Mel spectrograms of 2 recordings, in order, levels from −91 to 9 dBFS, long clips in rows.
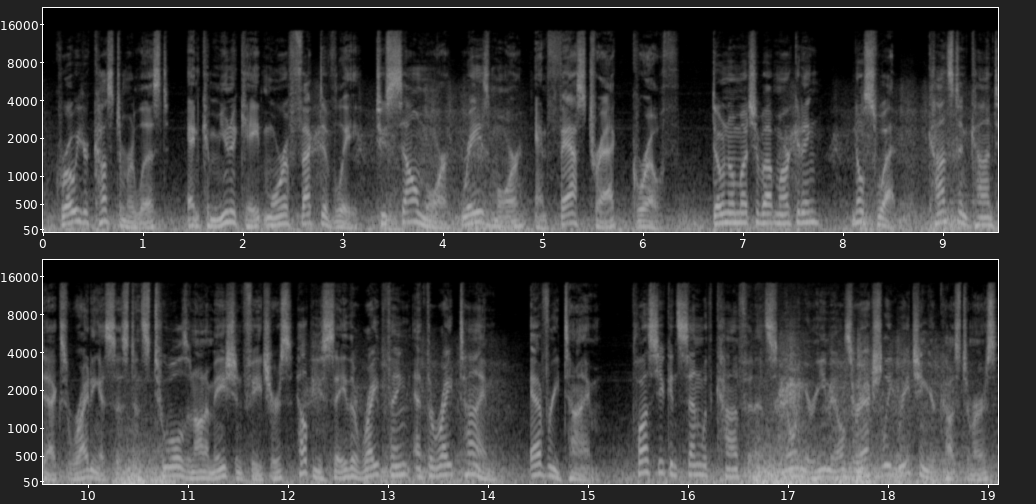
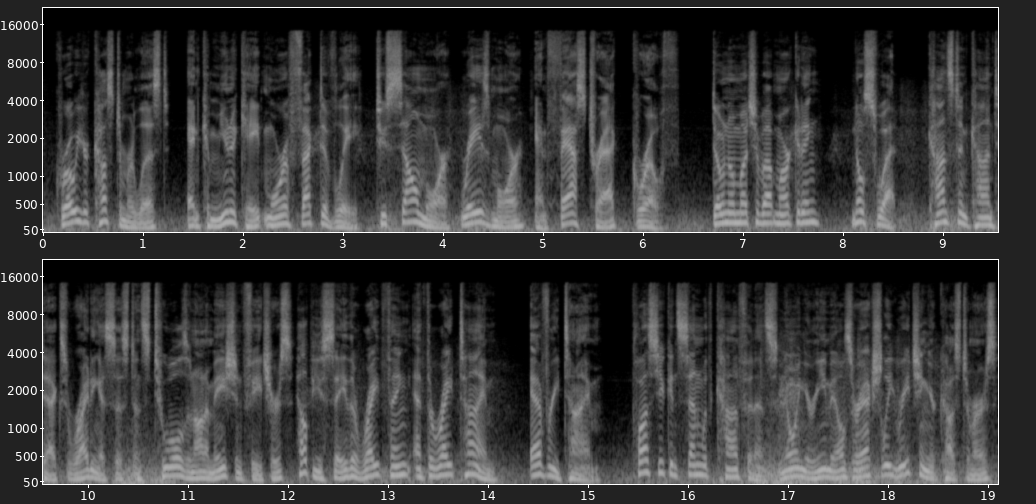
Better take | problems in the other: second | wind noise on the microphone; heavy; 10 dB below the speech; occasional gusts in the second

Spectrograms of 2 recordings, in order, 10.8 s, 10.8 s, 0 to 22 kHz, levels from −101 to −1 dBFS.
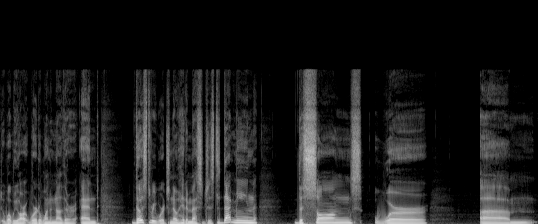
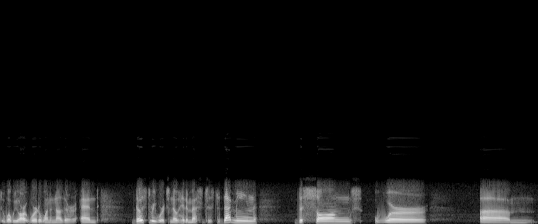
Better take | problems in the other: first | phone-call audio

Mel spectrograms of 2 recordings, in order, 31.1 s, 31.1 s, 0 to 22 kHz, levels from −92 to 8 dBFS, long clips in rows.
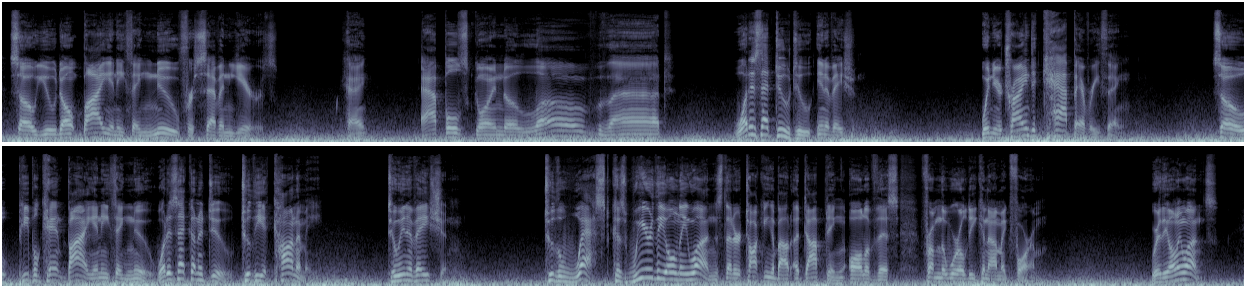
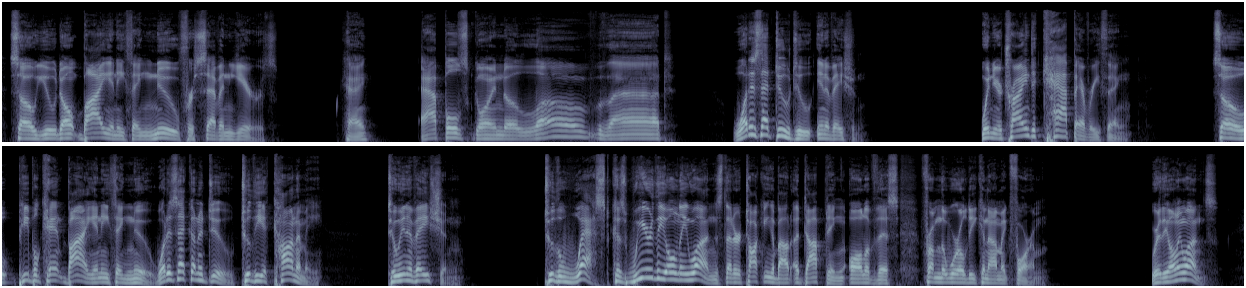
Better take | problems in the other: second | low rumble; faint; throughout; 20 dB below the speech

